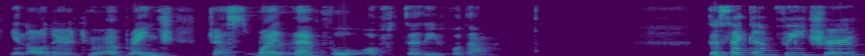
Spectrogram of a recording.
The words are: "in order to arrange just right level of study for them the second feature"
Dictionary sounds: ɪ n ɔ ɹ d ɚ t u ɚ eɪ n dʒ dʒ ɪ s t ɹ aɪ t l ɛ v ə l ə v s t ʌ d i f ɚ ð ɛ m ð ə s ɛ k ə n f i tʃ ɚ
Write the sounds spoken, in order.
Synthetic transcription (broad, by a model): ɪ n ɔ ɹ d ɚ t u ɚ eɪ n dʒ dʒ ɪ s t w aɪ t l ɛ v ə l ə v s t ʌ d i f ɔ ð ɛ m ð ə s ɛ k ə n f i tʃ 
